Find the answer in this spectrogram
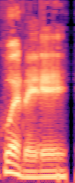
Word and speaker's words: quaerere: Quaerere, pronunciado querere, y luego querere, no era un simple querer algo, sino hacer indagaciones o búsquedas para lograrlo.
